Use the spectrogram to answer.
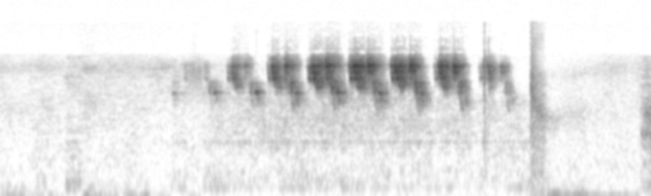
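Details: An ovenbird, a warbler of the northeastern U.S., sings a quick run of about eight high, ringing 'teacher' phrases that swell in loudness over two seconds, followed by a sharp click.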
